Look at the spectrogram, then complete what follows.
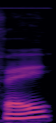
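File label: "fei" Mandarin Chinese, second tone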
